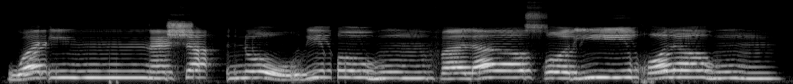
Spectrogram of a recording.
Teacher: وَإِن پہ نون مشدد پہ غنہ کرنا ہے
